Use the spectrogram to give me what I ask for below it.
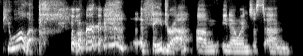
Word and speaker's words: Puyallup: And then when he read it, I was like, oh, it's not Puyallup, it's Puyallup or Phaedra, and just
